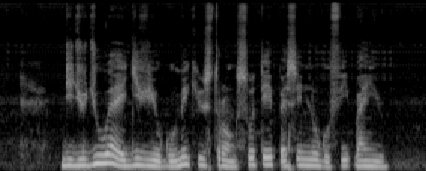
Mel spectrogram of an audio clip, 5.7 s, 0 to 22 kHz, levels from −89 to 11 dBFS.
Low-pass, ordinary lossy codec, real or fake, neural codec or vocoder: none; none; real; none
